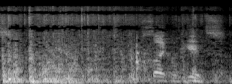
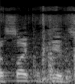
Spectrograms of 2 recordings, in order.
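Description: First: Slow whisper. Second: Said in the usual way. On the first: Shown as a demonstration.

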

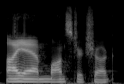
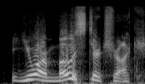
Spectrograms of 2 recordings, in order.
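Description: First: Said in the usual way. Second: Louder, slow, giggling delivery; laughing reply. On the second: Acted. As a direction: crack up while saying it. [name] replies amused.

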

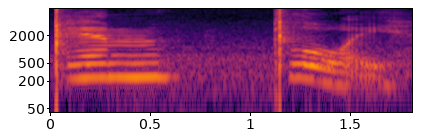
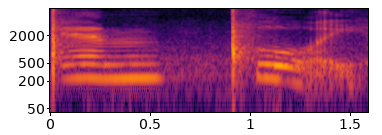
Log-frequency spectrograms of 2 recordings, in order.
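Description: First: Employ, with a long ee at the start; wrong E sound. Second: Employ. with a short eh at the start; short E sound. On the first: Teacher demos the wrong vowel in Employ,. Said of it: "How do we know E makes the E sound". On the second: Teacher demos the right short vowel in employ. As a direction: open employ. on a clear short eh. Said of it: "not the E sound". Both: Shown as a demonstration.

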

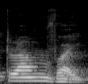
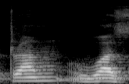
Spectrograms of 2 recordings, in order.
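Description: First: ট্রামভাই with W as v; Polish reading. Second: ট্রাম ওয়াজ with a W sound; English reading. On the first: Teacher corrects to Polish, v in ট্রামভাই. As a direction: put a clear v in ট্রামভাই. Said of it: "এটা Polish হচ্ছে". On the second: Teacher asks how English would read it, w in ট্রাম ওয়াজ. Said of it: "আমরা ইংরেজিতে পড়লে কি হইতো". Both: Shown as a demonstration.

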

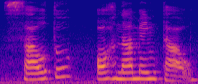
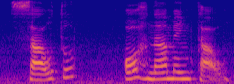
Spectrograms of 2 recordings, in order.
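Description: The two takes are said the same way.

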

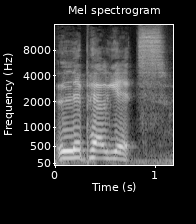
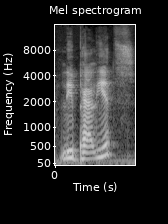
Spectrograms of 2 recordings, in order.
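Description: First: Les paillettes stretched to half speed with a falling end; slow careful repeat. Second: Les paillettes said quicker, rising into a question; questioning repeat. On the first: Vlogger practises after the recorded voice, slow and deliberate. Copies slowed-down pronunciation clip. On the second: Vlogger checks her French against the clip, questioning. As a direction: check whether Les paillettes is right, lifting the end. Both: Shown as a demonstration.

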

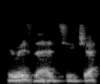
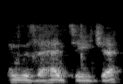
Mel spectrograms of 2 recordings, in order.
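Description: First: Is leaned on as a correction; who is the head teacher, is pressed; stress on is. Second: Said in the usual way. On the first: Shown as a demonstration. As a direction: correct yourself, hitting is.

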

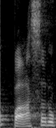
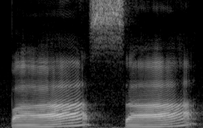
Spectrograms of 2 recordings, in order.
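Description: First: Said in the usual way. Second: PASSA as a long "pá", then a long "ssa"; syllable by syllable. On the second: Shown as a demonstration. Teacher showing the separation, passa split and stretched. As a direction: draw out passa in separated pieces. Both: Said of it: "ó a separação".

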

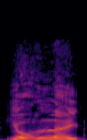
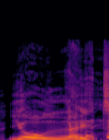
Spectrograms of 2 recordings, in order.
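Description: First: A high, teasing "You're late" pushed right into her face; mock cheeky greeting. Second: A loud, high teasing "You're late"; spring it on her like a prank; mock cheeky greeting. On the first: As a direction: jerk forward and tease. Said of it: "right in her face". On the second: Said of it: "pulled the door open and went".

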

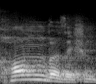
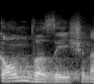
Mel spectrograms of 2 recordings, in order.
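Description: First: "কনভারসেশন" as "khonversation", puff on the first sound; wrongly aspirated K. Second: Said in the usual way. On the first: Shown as a demonstration. Teacher shows what not to say, "কনভারসেশন" begun with breathy kh. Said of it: "এখানে কনভারসেশন বলছি না". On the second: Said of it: "যেরকম আছে ওরকমই থাকবে".

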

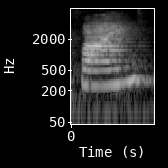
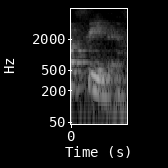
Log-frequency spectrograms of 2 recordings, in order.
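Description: First: "find" with a clear final d, as the right version; "find" with a crisp d sound at the end; correct version. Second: "fine" said without a final d, the way the student said it; "fine" as the mistake, ending on a bare n; wrong version. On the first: Teacher giving the correct word, "find" with the final d. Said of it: "no fine, find". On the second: Teacher showing the student's wrong word, "fine" with no d. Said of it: "no fine". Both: Shown as a demonstration.

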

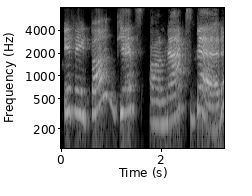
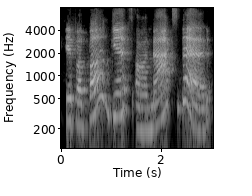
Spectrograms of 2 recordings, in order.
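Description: First: Slow, pausing after bed; comma pause. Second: Slow reading, breath after bed; pause after the comma. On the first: Teacher reading aloud, showing a comma pause. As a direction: hold a beat at the comma. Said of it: "notice another comma". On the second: Teacher rereading to model the comma pause. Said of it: "Again, take a breath". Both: Shown as a demonstration.

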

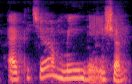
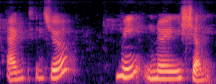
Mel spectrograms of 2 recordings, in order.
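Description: First: examination slowly, parts run closer together; teacher putting examination back together, slowly; joined-up repeat. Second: examination very slowly, exa, mi, na-tion, with gaps; teacher's drawn-out syllable breakdown of examination; split into syllables. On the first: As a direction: say examination slowly with only slight breaks. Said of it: "এরকমটা". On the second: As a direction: sound out examination part by part with pauses. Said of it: "তিনের চেয়ে বেশি অথবা অধিক". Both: Shown as a demonstration.

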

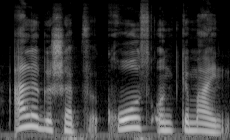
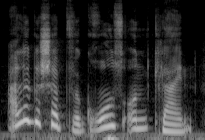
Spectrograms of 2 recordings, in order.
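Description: First: Slightly raised, ponderous quoting voice. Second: Emphatic correction. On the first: Misquotes, then corrects himself. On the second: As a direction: restate it high and loud, then draw it out. The corrected quote. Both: Acted.

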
